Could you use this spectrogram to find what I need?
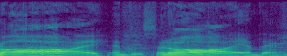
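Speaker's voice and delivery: low, hugely drawn-out "I"; slow, hammed-up pomposity on "I"; self-important ego. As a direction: stretch each "I" out grandly, sinking low.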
